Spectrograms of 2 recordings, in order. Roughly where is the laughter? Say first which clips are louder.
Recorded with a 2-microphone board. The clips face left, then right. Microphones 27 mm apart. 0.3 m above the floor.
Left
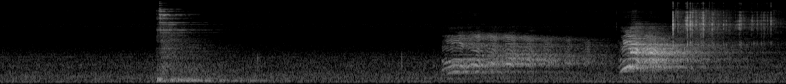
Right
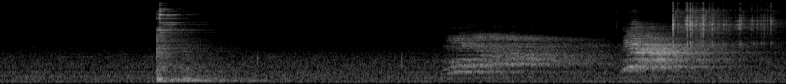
Left 4 dB; left.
